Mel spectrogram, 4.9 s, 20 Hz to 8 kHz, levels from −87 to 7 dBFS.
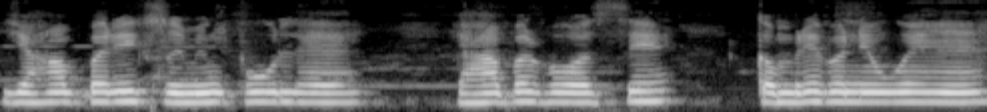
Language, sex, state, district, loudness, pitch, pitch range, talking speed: Hindi, female, Uttar Pradesh, Lalitpur, -14 LUFS, 215 Hz, 210-220 Hz, 170 wpm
